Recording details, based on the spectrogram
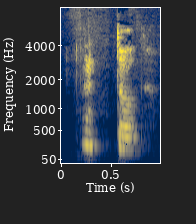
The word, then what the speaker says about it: fatto: Fatto. – And you can hear I'm pronouncing two T's here, fatto, F-A-T-T-O.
